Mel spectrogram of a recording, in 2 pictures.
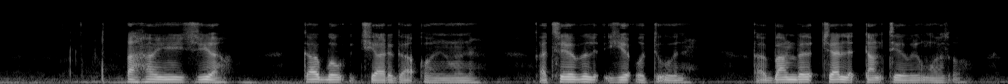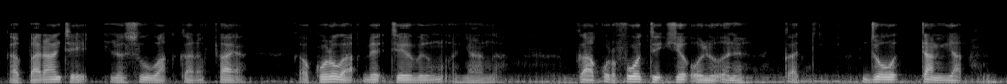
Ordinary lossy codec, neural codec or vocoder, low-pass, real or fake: MP3, 64 kbps; codec, 16 kHz, 2 kbps, FunCodec, trained on LibriTTS, 25 frames a second; 7.2 kHz; fake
